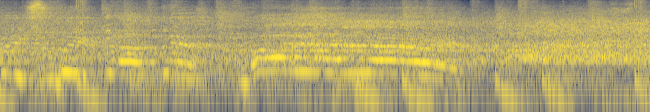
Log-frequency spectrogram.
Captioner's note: speaks foreign language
